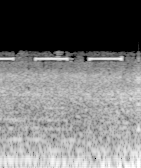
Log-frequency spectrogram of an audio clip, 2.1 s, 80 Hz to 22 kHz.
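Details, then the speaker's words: OBD2 memory saver on a 2002 Ford Crown Victoria P71 with the battery positive terminal removed: repeated shrill half-second beeps with brief gaps over a low rumble; fuse intact, saver live and powering the car. "That's powering it. Fuse isn't blown. Still beeping. So I'd say that works."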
